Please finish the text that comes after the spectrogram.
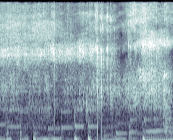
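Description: Onion, garlic, green chilli and tomato sautéing in a pan for a Pondicherry wedding-style kara kuzhambu, making a soft, continuous sizzle over a faint tonal hum.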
